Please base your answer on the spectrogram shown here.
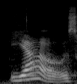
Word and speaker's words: ewes: And it rhymes with yows, which is how the Scots pronounce the word EWES, ewes, or lady sheep.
